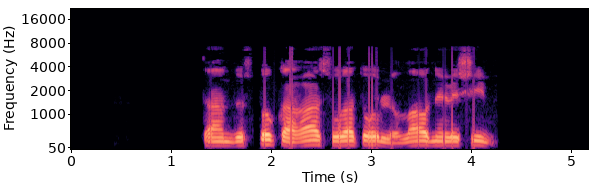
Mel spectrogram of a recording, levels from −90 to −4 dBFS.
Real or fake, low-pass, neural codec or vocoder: real; 7.2 kHz; none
